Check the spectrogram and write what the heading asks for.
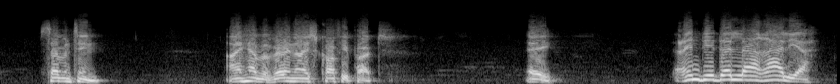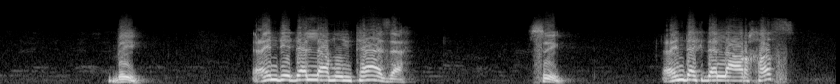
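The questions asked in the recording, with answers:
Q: I have a very nice coffee pot.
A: B: عندي دلة ممتازة.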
